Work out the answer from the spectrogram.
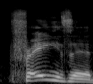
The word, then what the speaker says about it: phrase: 방금 phrase에 대해서 얘기를 해주셨는데 PH가 붙으면 또 F 발음이 나고 이런 게 너무 어려워요, 영어는.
